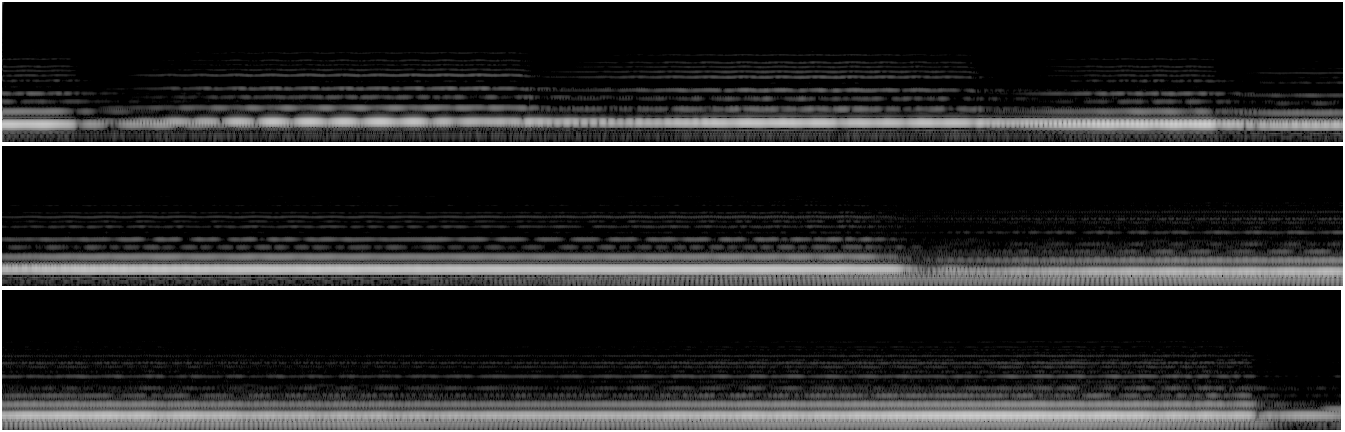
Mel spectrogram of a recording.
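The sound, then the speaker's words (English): Ondes Martenot music: a sustained, singing electronic tone with a slight glide between held notes, later joined by a low, rich drone that swells beneath it. No voices. “Olivier Messiaen, in particular, wrote extensively for the Ondes Martenot, works that are still regularly performed.”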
